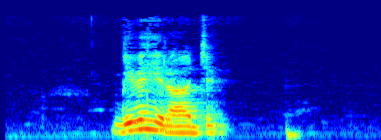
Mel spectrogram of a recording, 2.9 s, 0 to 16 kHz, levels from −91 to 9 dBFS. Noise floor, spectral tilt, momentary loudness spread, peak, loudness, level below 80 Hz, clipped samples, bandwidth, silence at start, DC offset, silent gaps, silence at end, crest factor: -66 dBFS; -8.5 dB/octave; 17 LU; -2 dBFS; -16 LUFS; -50 dBFS; under 0.1%; 10.5 kHz; 0.85 s; under 0.1%; none; 0.65 s; 18 dB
